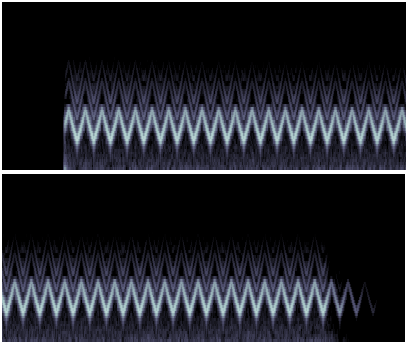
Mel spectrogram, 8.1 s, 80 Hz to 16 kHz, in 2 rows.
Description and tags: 8 bit UFO
A "retro" sounding effect reminiscent of the sound for the UFO in "Space Invaders," created by me whilst fooling around on Logic Pro.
